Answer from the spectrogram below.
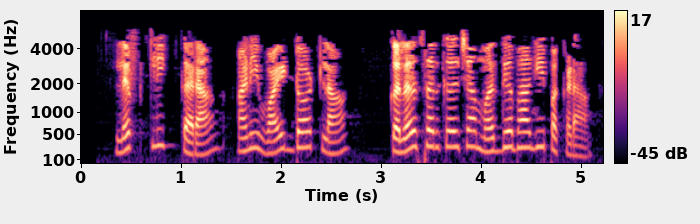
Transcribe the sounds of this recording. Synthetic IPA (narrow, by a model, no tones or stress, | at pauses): lefʈ̚klikːəɾaːɽ̃iʋaiʈ̚ɖɔʈla | kələɾsəɾkəlt͡ɕjaməd̪ʱjəbʱaɡiːpəkɽa̰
